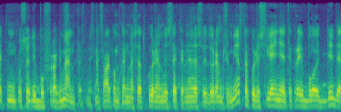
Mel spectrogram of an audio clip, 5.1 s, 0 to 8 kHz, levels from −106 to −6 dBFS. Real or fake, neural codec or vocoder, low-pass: fake; codec, 16 kHz in and 24 kHz out, 2.2 kbps, FireRedTTS-2 codec; 7.2 kHz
